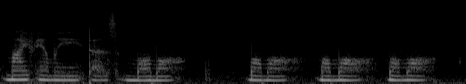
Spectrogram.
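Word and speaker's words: mamá: family does mama mama mama M the emphasis is on the second one Mama M Mama m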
